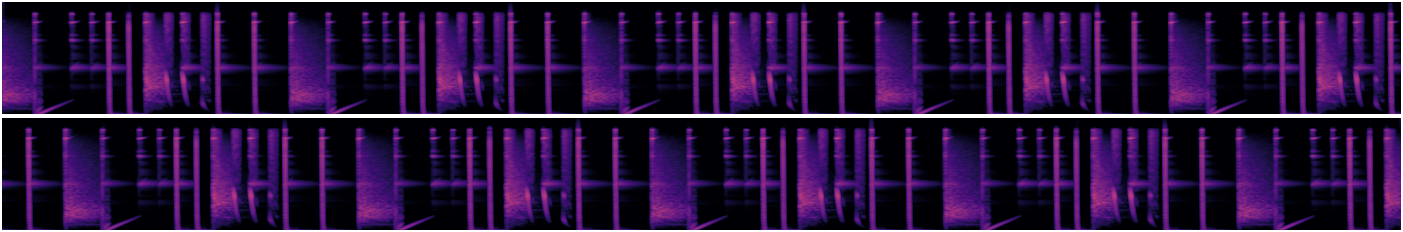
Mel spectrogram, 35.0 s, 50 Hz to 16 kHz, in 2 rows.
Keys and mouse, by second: 11.5 KP_Add, 17.4-21.2 drag, 34.0 click.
